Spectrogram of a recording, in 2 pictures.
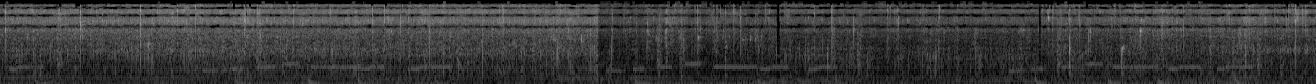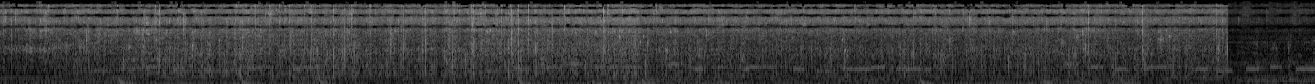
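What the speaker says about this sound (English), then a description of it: "we fry our firm tofu slices" Firm tofu slices sizzle and crackle steadily in a hot pan of oil, a loud, continuous frying hiss with faint background music underneath.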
